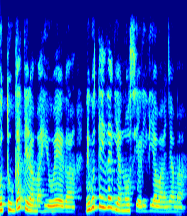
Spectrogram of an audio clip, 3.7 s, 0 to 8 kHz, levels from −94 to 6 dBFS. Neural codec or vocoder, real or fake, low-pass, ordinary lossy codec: none; real; 7.2 kHz; none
